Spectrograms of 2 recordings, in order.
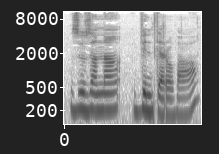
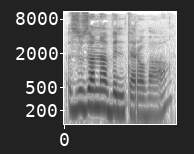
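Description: No difference in how they are said.

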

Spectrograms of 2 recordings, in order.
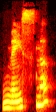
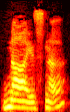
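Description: First: Neisner in an Afrikaans accent, NAYS-nuh; Afrikaans-accented Neisner with a hissed S. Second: Neisner in an English accent, NIZE-nuh; English-accented Neisner with a long I and a buzzed Z. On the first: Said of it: "In Afrikaans accent". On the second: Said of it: "again with an English accent". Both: Shown as a demonstration.

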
